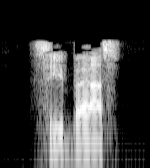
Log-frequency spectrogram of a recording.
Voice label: "seabass", English; nouns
